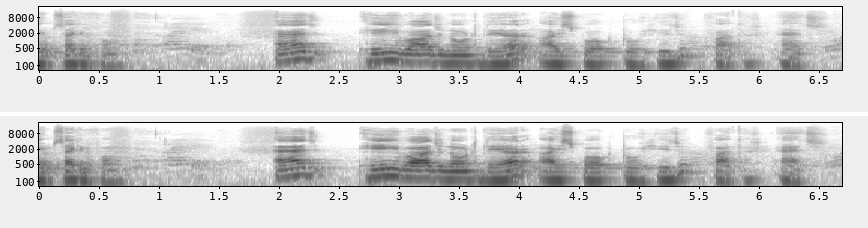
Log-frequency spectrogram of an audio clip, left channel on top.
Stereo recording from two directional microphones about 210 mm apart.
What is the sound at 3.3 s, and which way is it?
Speech, 45° right (ahead or behind).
